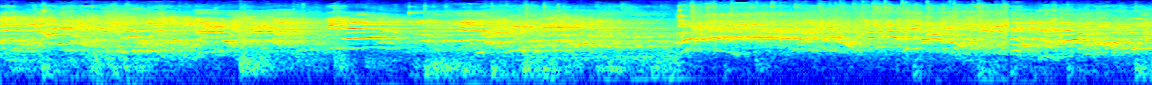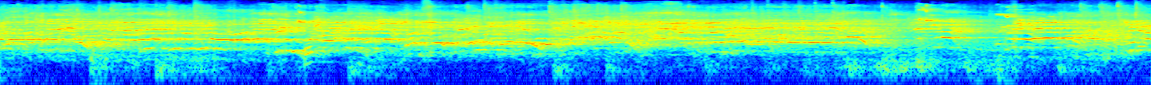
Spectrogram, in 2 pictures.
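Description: A basketball being dribbled and bounced on a wooden gym floor, with short repeated thumps, under steady shouting and calling from players and spectators in a large, echoing gym.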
